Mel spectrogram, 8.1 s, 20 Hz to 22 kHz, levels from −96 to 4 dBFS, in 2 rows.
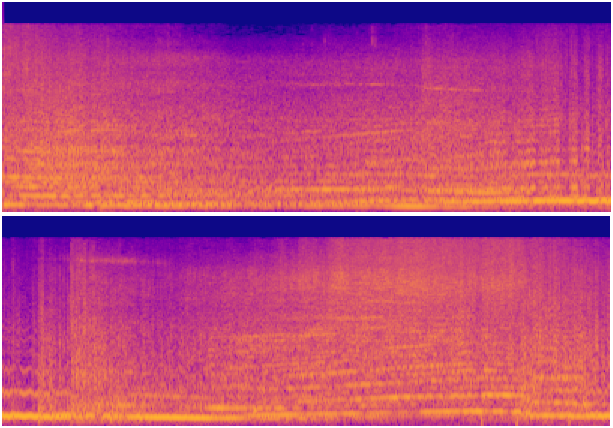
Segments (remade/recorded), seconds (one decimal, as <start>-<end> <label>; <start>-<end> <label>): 0.0-8.1 recorded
